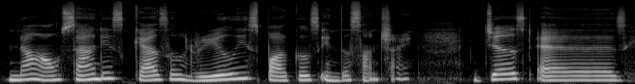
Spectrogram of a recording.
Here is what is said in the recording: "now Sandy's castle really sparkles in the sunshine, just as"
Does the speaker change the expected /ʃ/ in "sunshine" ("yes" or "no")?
no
